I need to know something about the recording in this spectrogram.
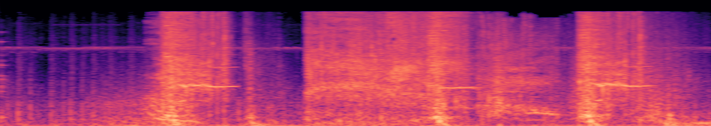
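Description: Game fighting sounds burst out loudly with hits and crashes.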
